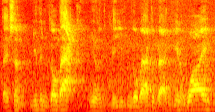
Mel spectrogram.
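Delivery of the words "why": normal talking voice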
